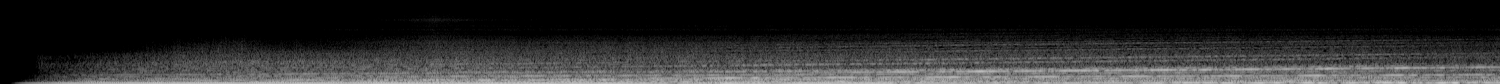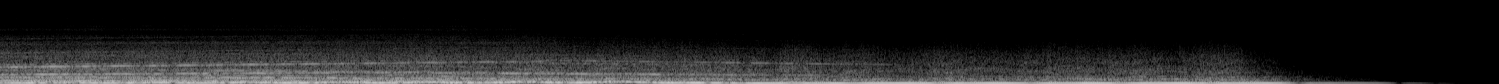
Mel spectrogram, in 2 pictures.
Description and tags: The Ritual
a strange ritual
bizarre, converters, dreamlike, evil, psychedelic, ritual, technica, unearthly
